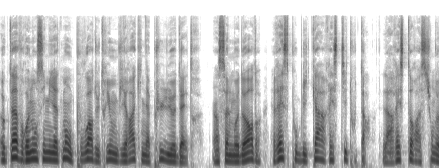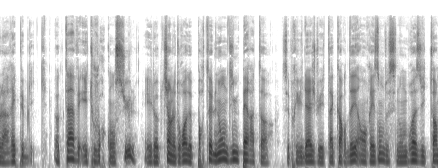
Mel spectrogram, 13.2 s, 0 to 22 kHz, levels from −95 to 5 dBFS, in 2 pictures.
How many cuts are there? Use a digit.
5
